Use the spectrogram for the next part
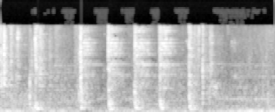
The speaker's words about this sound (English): Ratchet breaks the videotape, then stomps on it. He tosses the damaged tape to another waiter.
